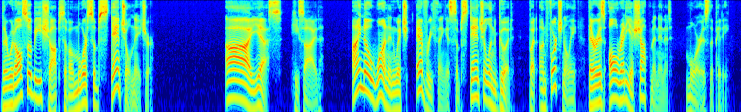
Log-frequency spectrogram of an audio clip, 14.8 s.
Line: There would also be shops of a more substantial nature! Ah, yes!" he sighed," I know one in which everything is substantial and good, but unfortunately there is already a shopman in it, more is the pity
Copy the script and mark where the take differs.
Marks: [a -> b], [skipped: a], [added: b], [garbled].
There would also be shops of a more substantial nature! Ah, yes!" he sighed," I know one in which everything is substantial and good, but unfortunately there is already a shopman in it, more is the pity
